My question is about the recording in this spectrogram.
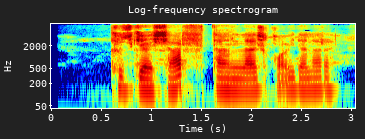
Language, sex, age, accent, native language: Uzbek, male, 18-24, Qashqadaryo, Uzbek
